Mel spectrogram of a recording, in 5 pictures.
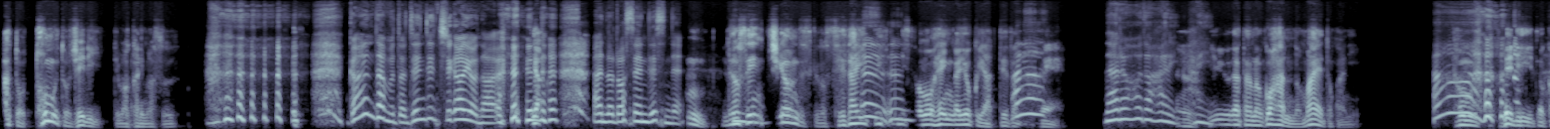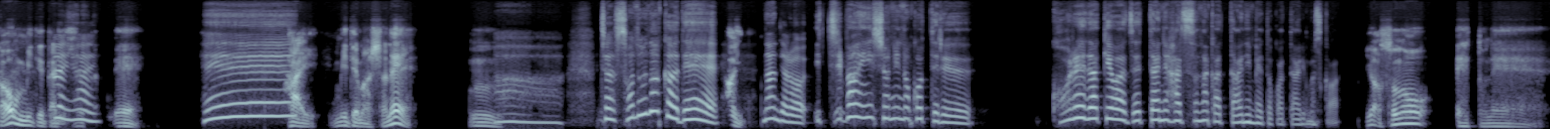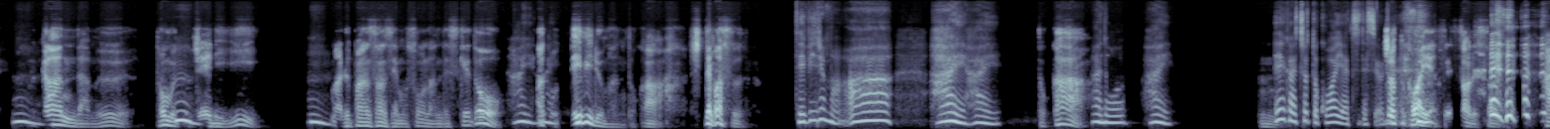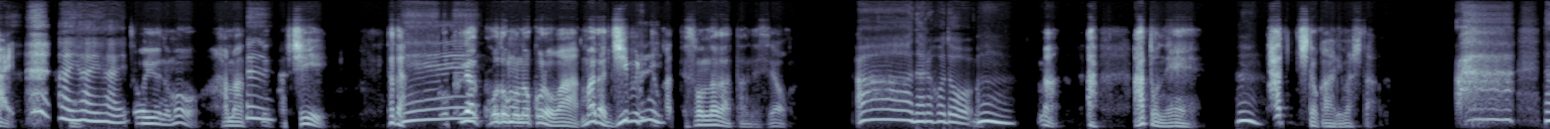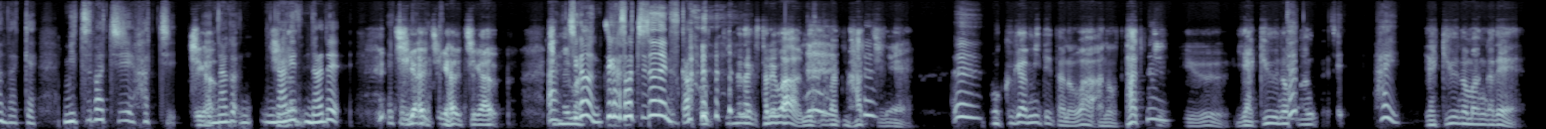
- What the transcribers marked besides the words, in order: laugh; laugh; other background noise; laugh; tapping; laugh; laughing while speaking: "違う 違う 違う"; laugh
- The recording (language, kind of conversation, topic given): Japanese, podcast, 子どものころ、夢中になって見ていたアニメは何ですか？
